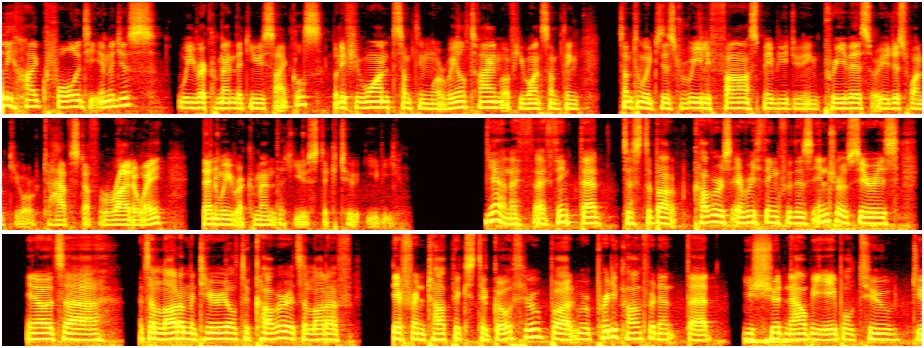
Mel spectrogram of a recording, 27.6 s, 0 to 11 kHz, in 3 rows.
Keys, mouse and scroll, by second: 12.4-27.6 drag.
